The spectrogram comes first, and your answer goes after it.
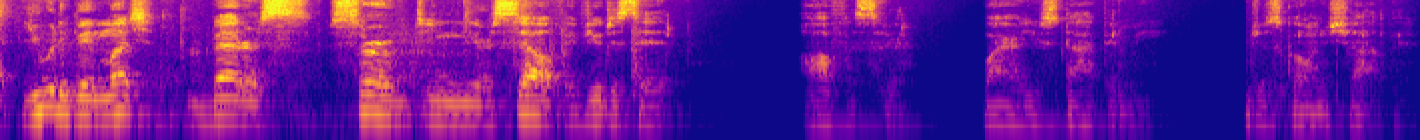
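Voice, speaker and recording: At a moderate pace with long, frequent pauses, the speaker, in an American accent, shows very wide pitch swings, big swings in loudness and vocal fry, with audible room echo. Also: man, very deep, low pitch for a man. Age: 60s. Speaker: former police officer. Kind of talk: casual chat.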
